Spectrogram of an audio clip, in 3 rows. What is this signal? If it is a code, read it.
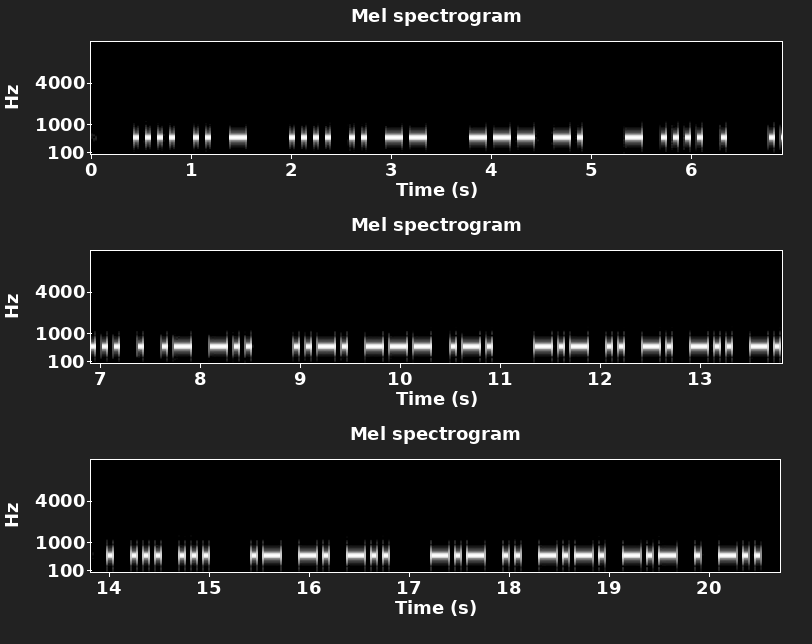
Morse code, heard as a keyed tone, about 20 wpm, 600 Hz. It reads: HIT HIM ON THE HEAD FOR KINDNESS AND KICKED
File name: the old man and the sea / the old man and the sea part 1 20wpm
